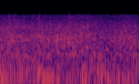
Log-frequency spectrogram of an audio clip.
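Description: Steady wind buffets the microphone aboard a sailboat becalmed in the doldrums, a continuous broadband rush with no let-up and no voices.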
